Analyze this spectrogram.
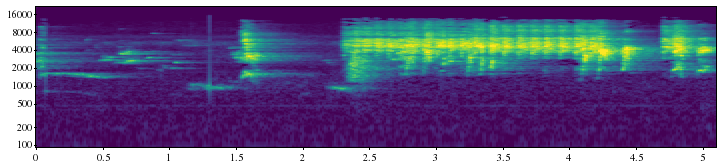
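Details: Birds in a backyard lemon tree on a cool, shiny morning, chirping and squabbling: scattered high notes, then a dense, sustained buzzy chatter of rapid chirps running for several seconds.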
